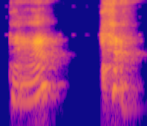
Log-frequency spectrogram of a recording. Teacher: Aspiré, expiré un poquito de aire.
